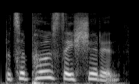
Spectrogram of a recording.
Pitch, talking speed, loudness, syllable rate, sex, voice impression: 250 Hz, 170 wpm, -16 LUFS, 5.2 syllables/s, female, feminine, adult-like, slightly relaxed, slightly weak, bright, soft, slightly muffled, intellectual, calm, friendly, reassuring, elegant, kind, modest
